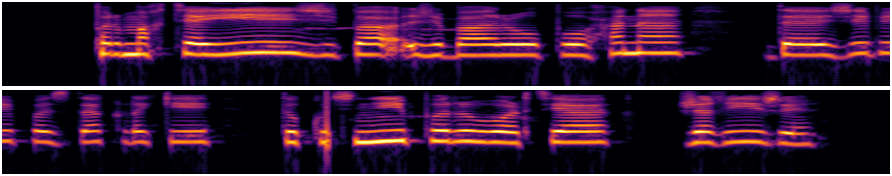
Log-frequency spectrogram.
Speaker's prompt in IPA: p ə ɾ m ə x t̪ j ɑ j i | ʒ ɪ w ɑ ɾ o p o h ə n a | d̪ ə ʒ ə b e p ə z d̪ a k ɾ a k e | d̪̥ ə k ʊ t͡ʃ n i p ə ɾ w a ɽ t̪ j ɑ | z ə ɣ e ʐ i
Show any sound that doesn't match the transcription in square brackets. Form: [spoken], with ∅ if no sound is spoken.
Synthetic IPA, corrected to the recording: p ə ɾ m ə x t̪ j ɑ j i | ʒ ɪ [b] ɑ ɾ o p o h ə n a | d̪ ə ʒ ə b e p ə z d̪ a k [ɽ] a k e | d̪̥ ə k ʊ t͡ʃ n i p ə ɾ w a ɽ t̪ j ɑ | [ʒ] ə ɣ e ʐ i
